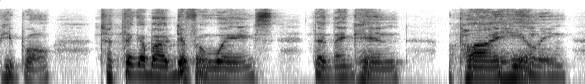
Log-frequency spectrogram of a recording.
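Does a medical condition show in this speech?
Yes: ALS; voice raspy at times.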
